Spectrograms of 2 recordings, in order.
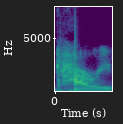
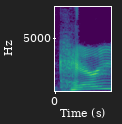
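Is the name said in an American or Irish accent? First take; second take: Irish; American. First: The name is said with an Irish accent. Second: The name is said with an American accent. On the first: "Carrie just makes more sense for me to say as an Irish person" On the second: "I feel like I'm putting on an American accent to say"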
